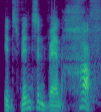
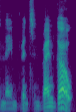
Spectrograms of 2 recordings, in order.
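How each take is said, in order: First: The name is said the Dutch way. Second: The name is said the common English way. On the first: The speaker calls it right. "That's how it's pronounced properly in Dutch" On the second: The speaker calls it wrong. "which is what everybody says"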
